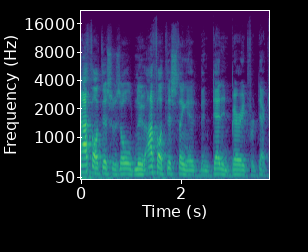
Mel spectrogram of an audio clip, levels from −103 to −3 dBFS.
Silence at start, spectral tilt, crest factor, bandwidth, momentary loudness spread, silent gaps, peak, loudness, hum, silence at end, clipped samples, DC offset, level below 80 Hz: 0 s; -5 dB/octave; 24 dB; 16 kHz; 10 LU; none; -12 dBFS; -36 LUFS; none; 0.05 s; under 0.1%; under 0.1%; -60 dBFS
